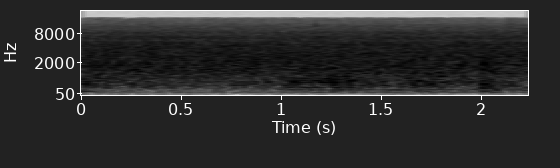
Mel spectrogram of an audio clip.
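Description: Steady low hiss of room tone, with no distinct sound.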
